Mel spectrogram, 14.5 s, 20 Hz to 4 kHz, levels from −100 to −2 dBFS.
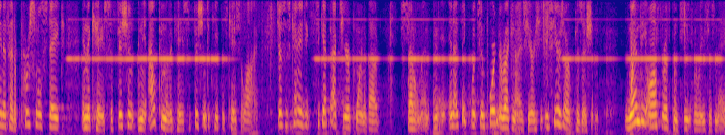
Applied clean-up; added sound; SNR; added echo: neural mask model RNNoise.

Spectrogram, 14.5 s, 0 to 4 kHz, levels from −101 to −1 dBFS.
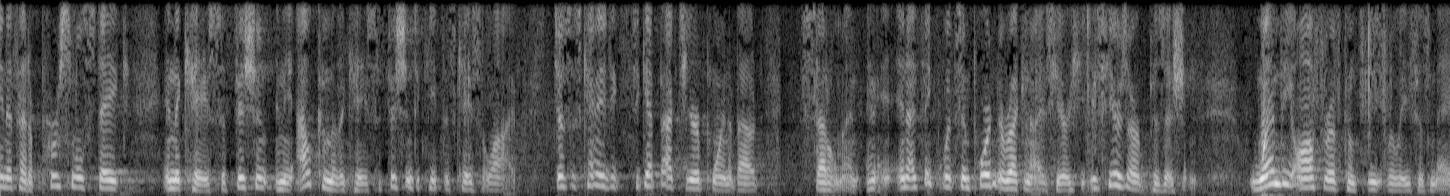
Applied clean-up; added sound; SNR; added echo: neural mask model Resemble Enhance denoiser.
